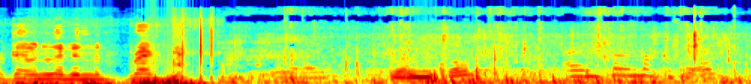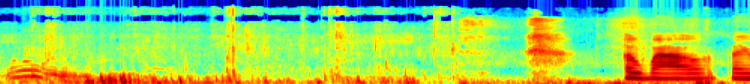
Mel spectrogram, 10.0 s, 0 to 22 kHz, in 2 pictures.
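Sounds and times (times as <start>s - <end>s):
shoes crunching on gravel: 1.4s - 8.2s.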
